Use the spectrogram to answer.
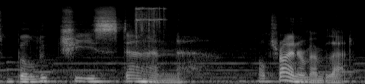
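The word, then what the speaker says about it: Baluchistan: uh somebody told me I keep pronouncing buan wrong I was told it's beluchi Stan I'll try and remember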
